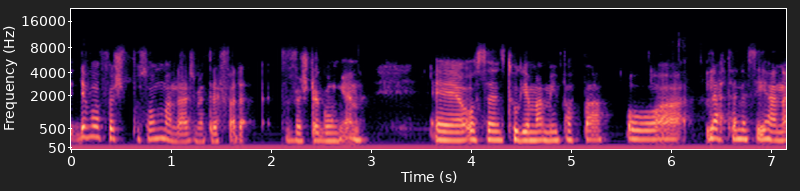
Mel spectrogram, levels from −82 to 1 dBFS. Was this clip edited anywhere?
yes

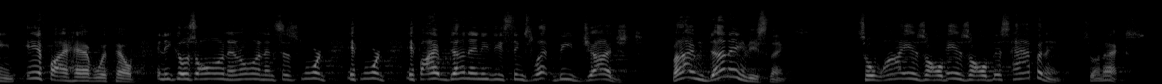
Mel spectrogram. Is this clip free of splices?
no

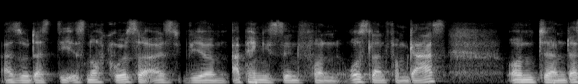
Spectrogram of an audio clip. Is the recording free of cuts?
yes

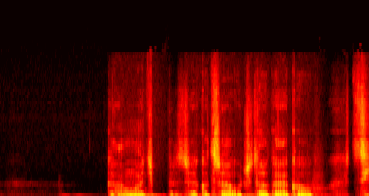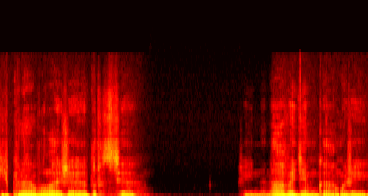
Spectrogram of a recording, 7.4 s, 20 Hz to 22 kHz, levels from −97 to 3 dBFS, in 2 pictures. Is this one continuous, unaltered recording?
yes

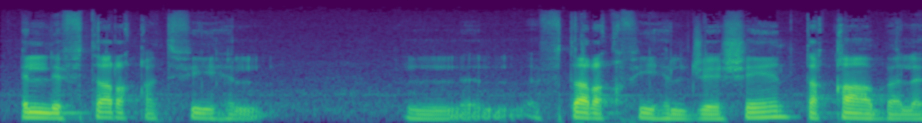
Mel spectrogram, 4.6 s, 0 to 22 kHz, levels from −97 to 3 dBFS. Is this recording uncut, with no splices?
yes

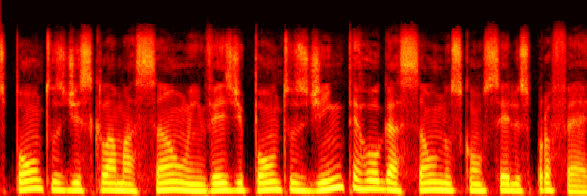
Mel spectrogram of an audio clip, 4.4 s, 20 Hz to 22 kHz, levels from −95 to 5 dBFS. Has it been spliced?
no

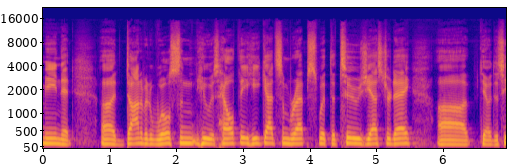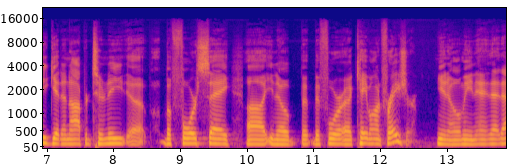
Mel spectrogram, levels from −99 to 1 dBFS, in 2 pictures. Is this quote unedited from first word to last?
no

